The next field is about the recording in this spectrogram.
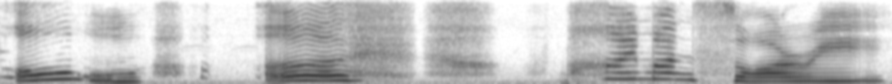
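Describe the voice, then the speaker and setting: A woman voicing a tiny, chirpy, childlike fairy companion in a video game, squeaky and excitable. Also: extremely slow, heavily acted. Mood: sad, apologetic. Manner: excitable, speaks of herself in third person. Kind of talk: video game character acting. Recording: loud music behind.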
